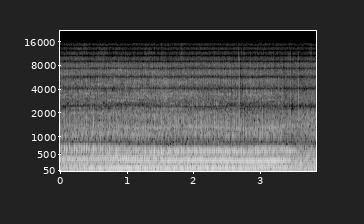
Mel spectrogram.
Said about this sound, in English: Notice the similarity between this growl and this growl, which belongs not to a leopard or a member of the cat family at all, but to the Indian elephant. Here it is again.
